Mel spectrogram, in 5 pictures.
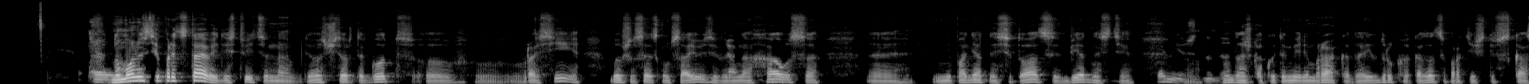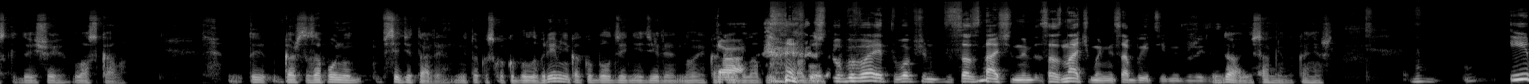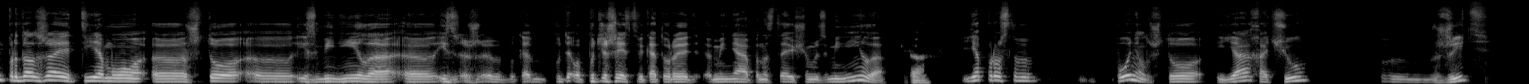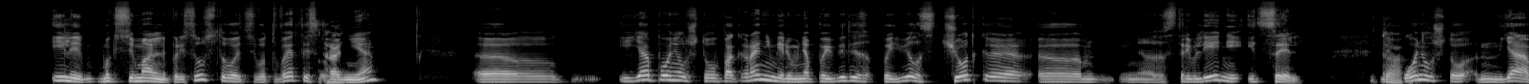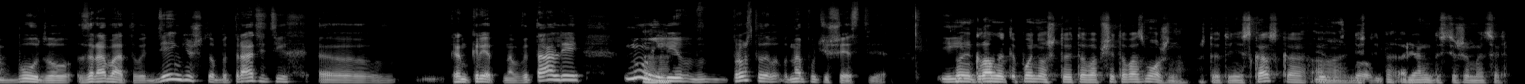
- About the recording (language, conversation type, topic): Russian, podcast, О каком путешествии, которое по‑настоящему изменило тебя, ты мог(ла) бы рассказать?
- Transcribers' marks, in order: laugh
